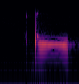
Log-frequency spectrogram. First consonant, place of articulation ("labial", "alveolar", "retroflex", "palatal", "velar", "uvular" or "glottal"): alveolar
